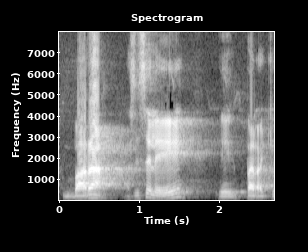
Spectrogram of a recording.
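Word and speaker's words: ברא: es una a Y esto es una alif que no se pronuncia bará así se lee para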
